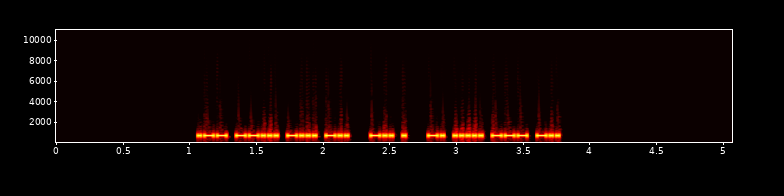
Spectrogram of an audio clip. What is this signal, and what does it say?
Morse code, heard as a keyed tone, about 46 wpm, 700 Hz. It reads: W7BD DE N5OD
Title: USA Callsign DE Callsign - 4 Characters - 50wpm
